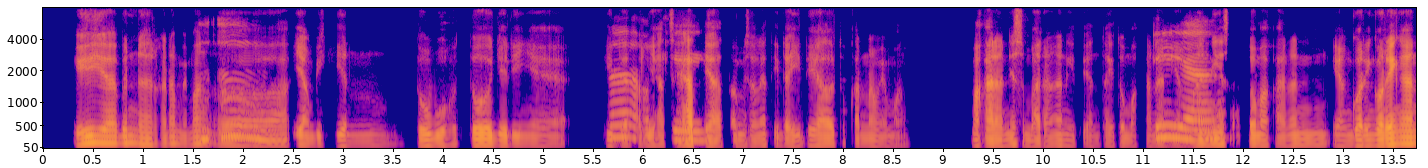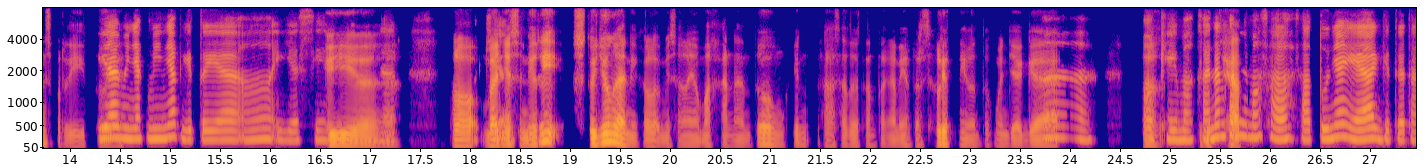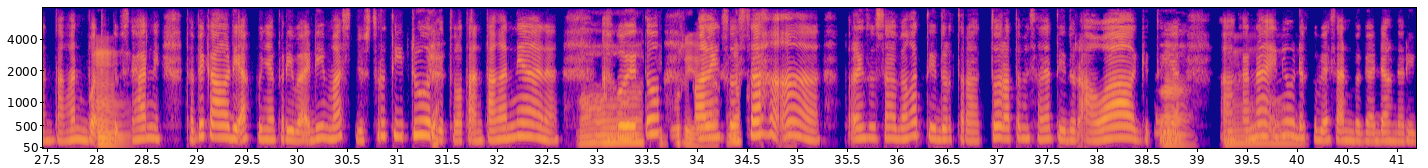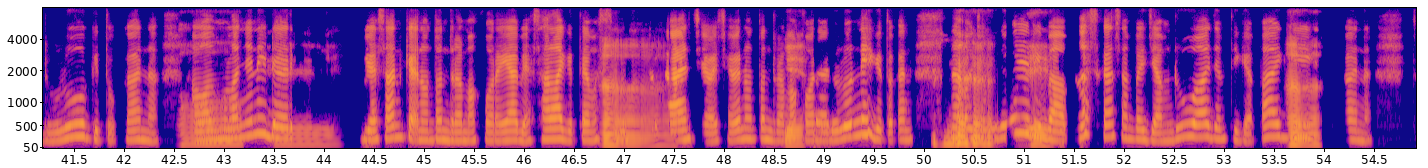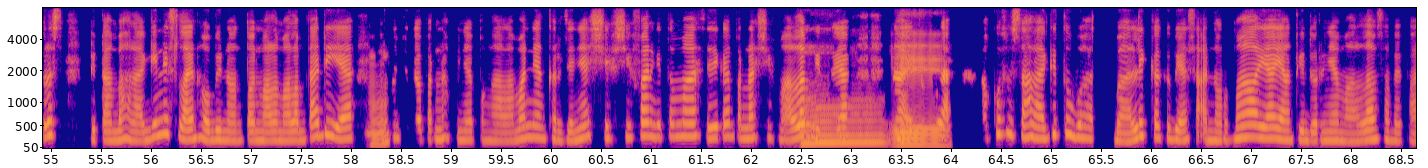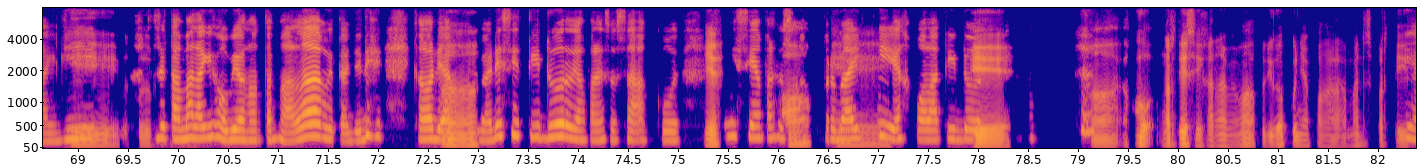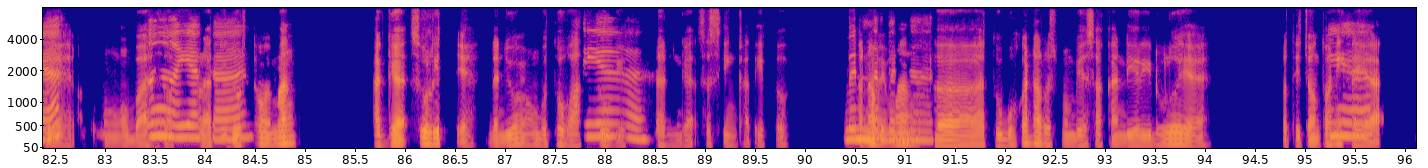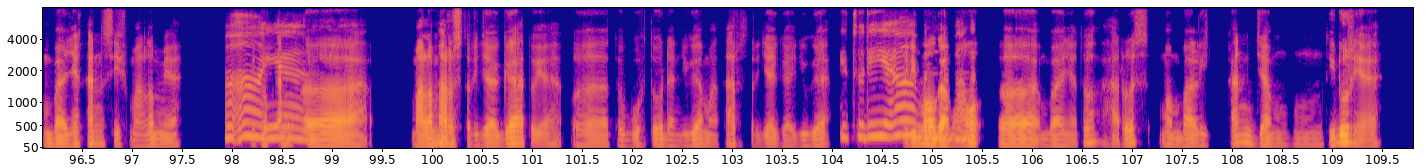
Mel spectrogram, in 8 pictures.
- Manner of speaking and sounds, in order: chuckle; laughing while speaking: "Jadi"; chuckle
- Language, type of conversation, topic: Indonesian, unstructured, Apa tantangan terbesar saat mencoba menjalani hidup sehat?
